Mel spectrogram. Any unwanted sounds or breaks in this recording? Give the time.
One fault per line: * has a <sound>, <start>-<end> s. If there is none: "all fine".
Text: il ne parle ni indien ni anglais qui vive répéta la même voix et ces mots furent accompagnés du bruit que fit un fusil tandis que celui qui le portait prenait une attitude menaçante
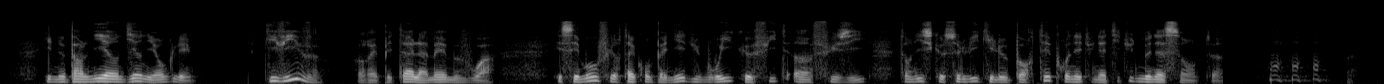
* has a laugh, 12.6-13.3 s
